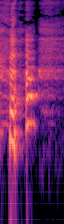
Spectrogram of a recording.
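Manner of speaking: quick high real laugh; bright burst of laughter. Real, not acted. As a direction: laugh at herself. Laughs at herself, gardening.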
